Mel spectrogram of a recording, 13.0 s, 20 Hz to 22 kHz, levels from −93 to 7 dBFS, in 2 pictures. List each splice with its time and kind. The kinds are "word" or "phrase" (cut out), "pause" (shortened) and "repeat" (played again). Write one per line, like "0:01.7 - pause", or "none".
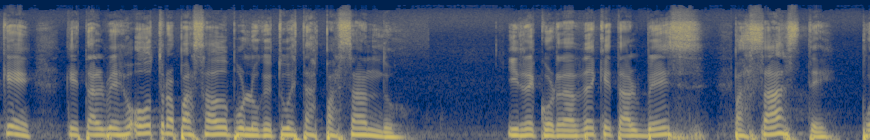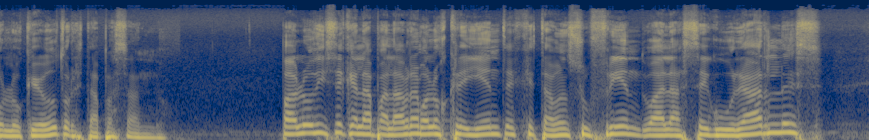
0:05.5 - phrase
0:09.7 - word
